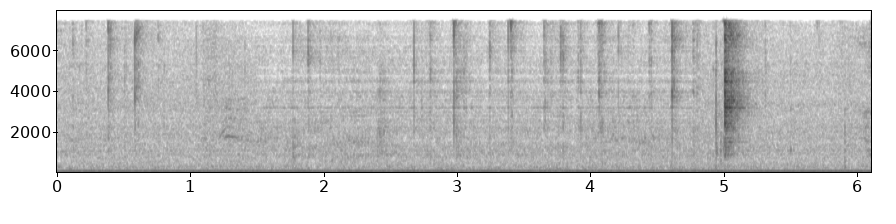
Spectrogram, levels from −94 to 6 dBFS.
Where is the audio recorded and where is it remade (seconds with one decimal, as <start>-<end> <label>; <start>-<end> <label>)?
0.0-1.5 recorded; 1.5-4.8 remade; 4.8-6.1 recorded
